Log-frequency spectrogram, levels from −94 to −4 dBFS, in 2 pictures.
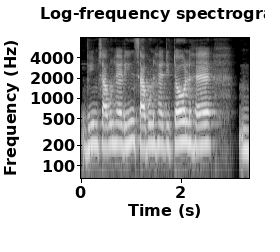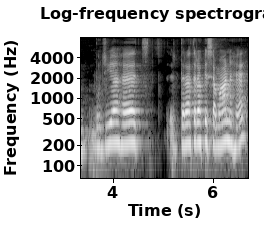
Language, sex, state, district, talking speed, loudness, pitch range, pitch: Hindi, female, Bihar, Sitamarhi, 135 wpm, -16 LUFS, 200-215 Hz, 205 Hz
